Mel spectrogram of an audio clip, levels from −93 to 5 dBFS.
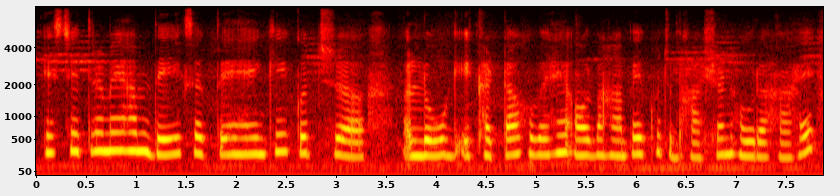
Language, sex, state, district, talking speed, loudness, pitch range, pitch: Hindi, female, Uttar Pradesh, Jalaun, 165 wpm, -28 LUFS, 245-280 Hz, 260 Hz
